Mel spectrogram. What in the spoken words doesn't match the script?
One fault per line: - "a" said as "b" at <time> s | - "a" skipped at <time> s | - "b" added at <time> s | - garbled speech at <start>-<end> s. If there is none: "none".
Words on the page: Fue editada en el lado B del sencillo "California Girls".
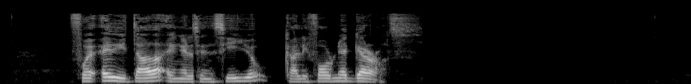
- "lado B del" skipped at 1.9 s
